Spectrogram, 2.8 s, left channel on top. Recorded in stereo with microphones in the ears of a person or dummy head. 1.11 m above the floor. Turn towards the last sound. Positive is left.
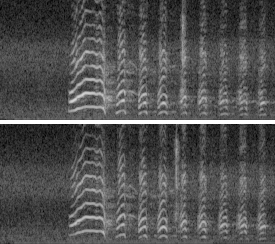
turn(degrees=-35)  # may be behind; listen again after turning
